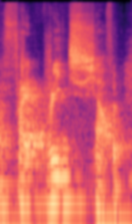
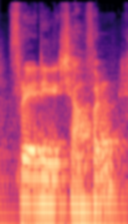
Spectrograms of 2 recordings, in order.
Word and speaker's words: Friedrichshafen: Ya, bacanya bukan Friedrichshafen, Friedrichshafen.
